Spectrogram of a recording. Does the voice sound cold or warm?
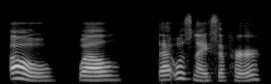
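warm. The voice sounds warm and friendly. The speaker is pleased. The speaker calls it wrong.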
